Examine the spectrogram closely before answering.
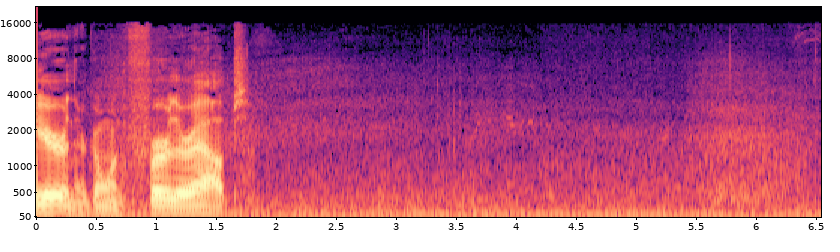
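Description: Small waves lap softly on the shore.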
